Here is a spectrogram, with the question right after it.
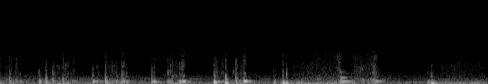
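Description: Fingertips of one hand tap repeatedly on a black foam windscreen covering a microphone, with the mouth kept closed. The result is a quick, irregular run of dull, muffled thumps, almost all deep low-end energy with no brightness, each dying away almost instantly.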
